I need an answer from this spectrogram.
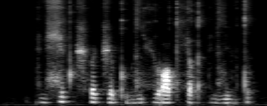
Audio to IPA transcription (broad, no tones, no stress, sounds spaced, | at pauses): k i̤ ɕ ɪ t t͡ʃʰ ə t͡ʃ ɛ kʷʼ ɛ̤ z ç u ɾ ɔ tˤ ç ɑ t k i̤ z j ɛ̤ t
